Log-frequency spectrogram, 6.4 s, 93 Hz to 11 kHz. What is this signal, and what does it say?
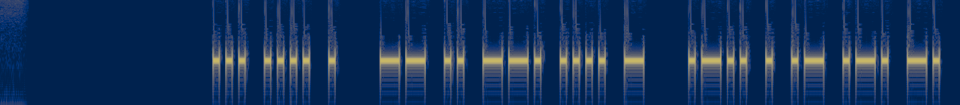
Morse code, heard as a keyed tone, about 28 wpm, 700 Hz. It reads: SHE MIGHT LEARN
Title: Sentences from Top 1000 Words - Review Part 4 - 28wpm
